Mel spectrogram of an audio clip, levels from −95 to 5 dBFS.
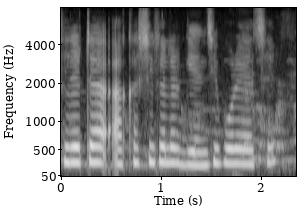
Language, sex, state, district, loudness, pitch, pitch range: Bengali, female, West Bengal, Cooch Behar, -17 LUFS, 275 Hz, 260-280 Hz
